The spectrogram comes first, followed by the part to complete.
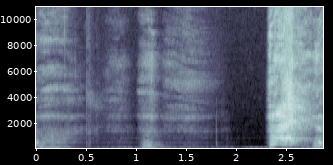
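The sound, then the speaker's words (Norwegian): A sneeze bursts out loud near the end, preceded by a couple of sharp, wheezy inhalations building up to it. “Ja, Prosit.”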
